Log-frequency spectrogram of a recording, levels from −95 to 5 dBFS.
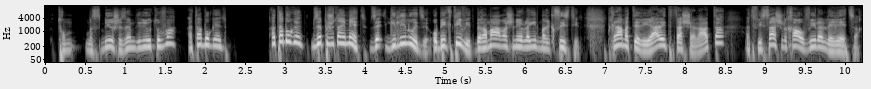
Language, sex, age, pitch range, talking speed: Hebrew, male, 30-49, 135-220 Hz, 180 wpm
